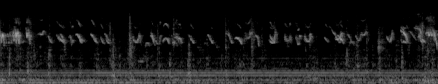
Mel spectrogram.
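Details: Many Brahma chicks peep shrilly and almost nonstop while feeding on egg-and-bulgur mash, their short high notes crowding together over soft tapping and a constant low mains hum.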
